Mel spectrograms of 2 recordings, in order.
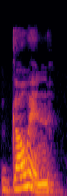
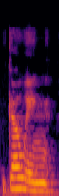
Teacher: people pronounce an alveolar n instead of that ng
